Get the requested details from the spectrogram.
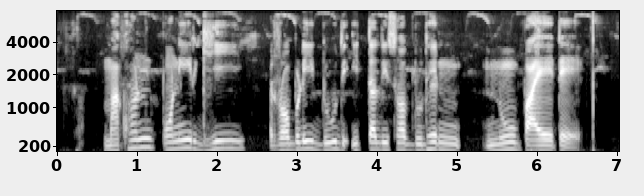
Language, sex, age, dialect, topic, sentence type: Bengali, male, 18-24, Western, agriculture, statement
